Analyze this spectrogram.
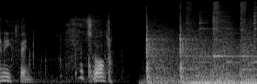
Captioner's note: light tense music; gavel pounds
